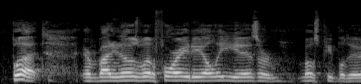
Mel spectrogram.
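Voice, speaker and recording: A man is speaking. His pitch is high. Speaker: car builder, shop owner. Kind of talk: shop tour and build update. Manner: casual, filler-heavy.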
